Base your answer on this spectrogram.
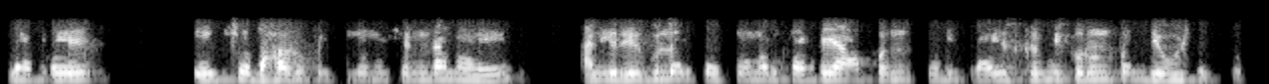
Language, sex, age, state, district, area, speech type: Marathi, male, 30-45, Maharashtra, Nanded, urban, conversation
